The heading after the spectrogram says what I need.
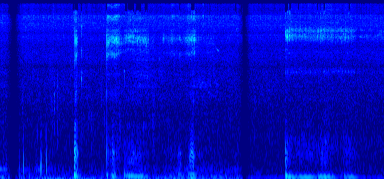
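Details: Low rumbling, snorting breaths with nasal rattles from a sleeping rescue Shih Tzu dog; snoring.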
